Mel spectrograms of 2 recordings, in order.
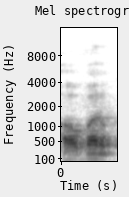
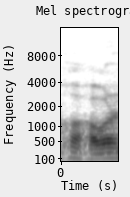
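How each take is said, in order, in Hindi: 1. शब्द सीधे एक स्वर से शुरू होता है। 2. शब्द h ध्वनि से शुरू होता है। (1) "इसको आवर पढ़ा जाता है" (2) "इसको हावर नहीं पढ़ा जाता है"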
